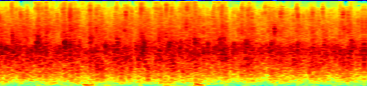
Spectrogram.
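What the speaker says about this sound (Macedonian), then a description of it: "Абе, аплауз поголем." Studio audience applause on a Macedonian talk show, a continuous loud wash of clapping with a faint low murmur beneath it.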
